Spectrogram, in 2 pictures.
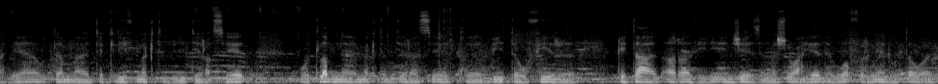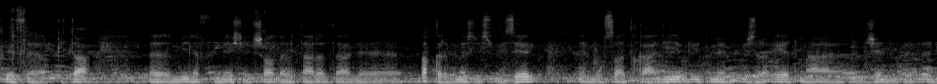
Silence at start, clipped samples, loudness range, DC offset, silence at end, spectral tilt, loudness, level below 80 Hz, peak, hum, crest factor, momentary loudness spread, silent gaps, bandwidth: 0 s; under 0.1%; 2 LU; under 0.1%; 0 s; -7.5 dB/octave; -28 LUFS; -58 dBFS; -8 dBFS; none; 20 dB; 7 LU; none; 15 kHz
